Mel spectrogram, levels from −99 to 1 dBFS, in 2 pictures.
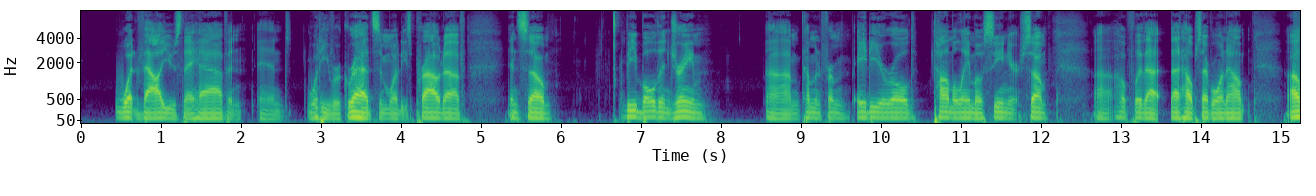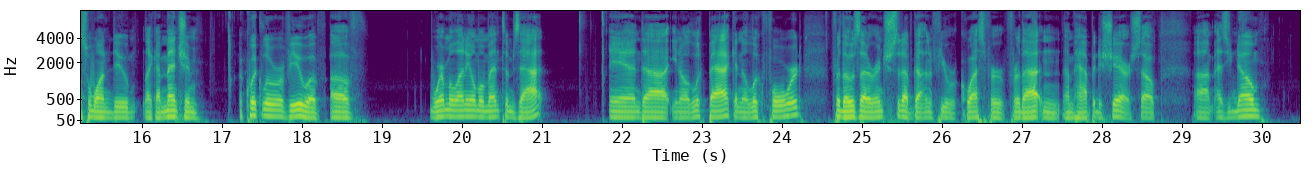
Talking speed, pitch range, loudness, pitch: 170 wpm, 90-110 Hz, -19 LUFS, 100 Hz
